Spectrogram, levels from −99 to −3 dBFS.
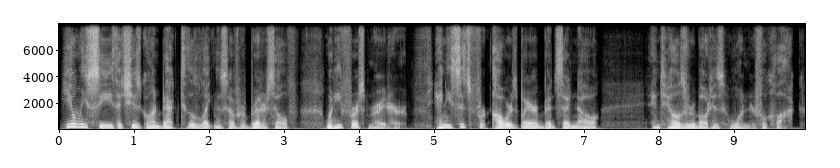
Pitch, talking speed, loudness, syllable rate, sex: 120 Hz, 215 wpm, -19 LUFS, 5.6 syllables/s, male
